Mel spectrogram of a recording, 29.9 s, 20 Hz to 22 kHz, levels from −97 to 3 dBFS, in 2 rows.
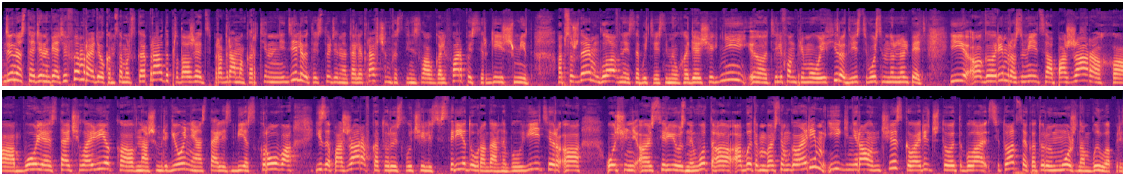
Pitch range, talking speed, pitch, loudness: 205-250 Hz, 150 wpm, 225 Hz, -13 LUFS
